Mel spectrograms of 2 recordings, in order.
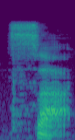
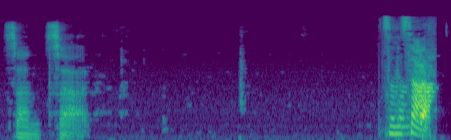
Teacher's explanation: if you slow down how quickly you withdraw your tongue there from the T position, tsa, it develops this s in between.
